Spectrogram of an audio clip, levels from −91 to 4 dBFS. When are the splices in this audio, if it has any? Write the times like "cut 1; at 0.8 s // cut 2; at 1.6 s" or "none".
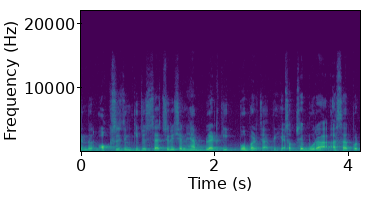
cut 1; at 3.1 s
